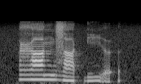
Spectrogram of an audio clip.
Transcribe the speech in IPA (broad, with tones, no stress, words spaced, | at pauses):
ɣa˧ŋ za˨˩k̚ɣḭ˧˨ə̯ʔ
